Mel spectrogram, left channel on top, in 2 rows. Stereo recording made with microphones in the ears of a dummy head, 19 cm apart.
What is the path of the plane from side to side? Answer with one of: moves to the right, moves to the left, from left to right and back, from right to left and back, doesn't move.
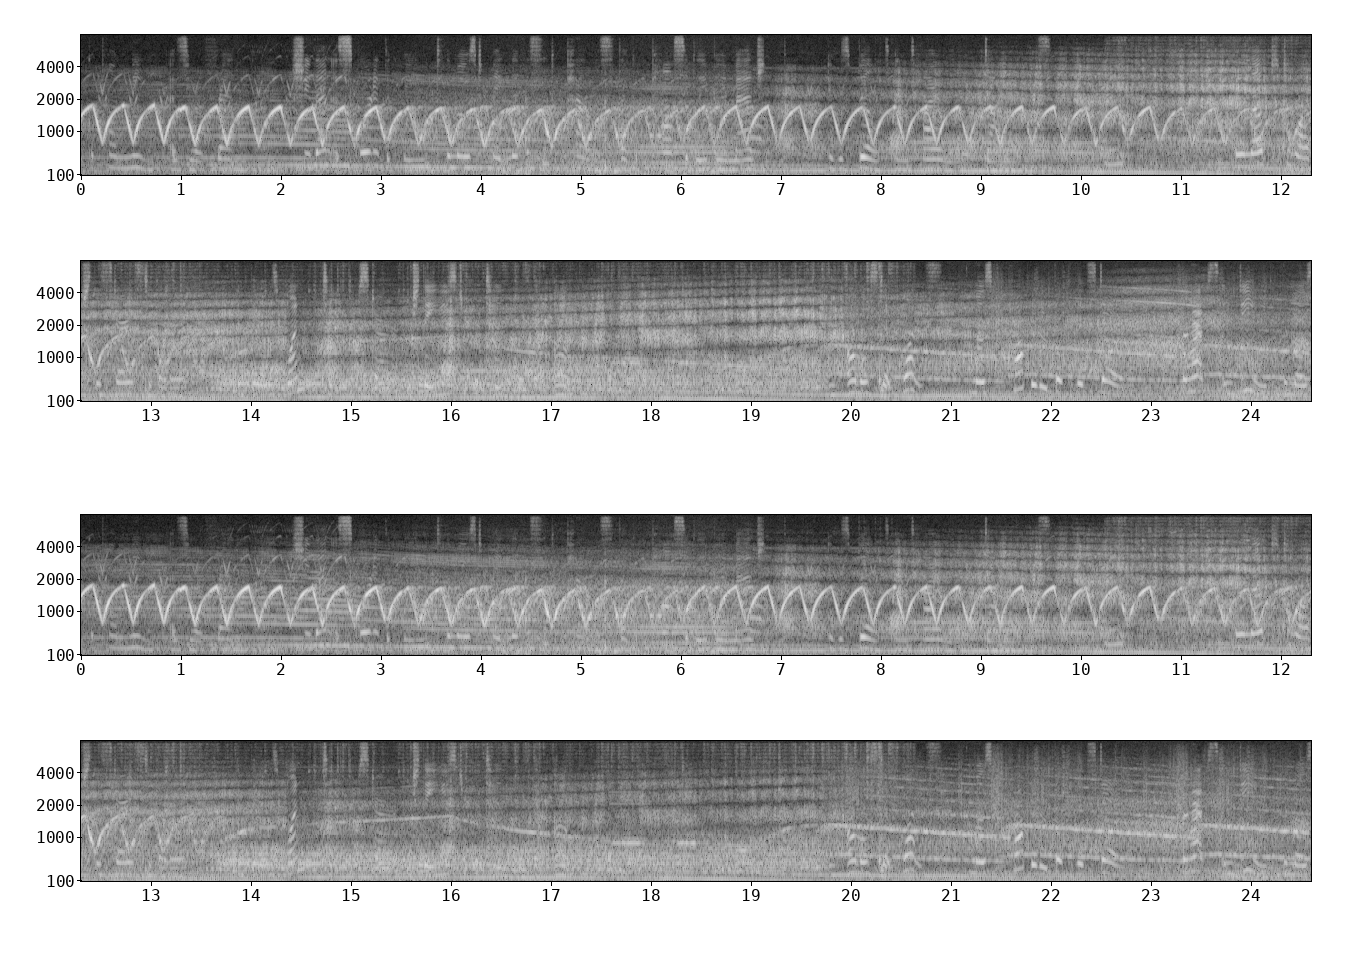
moves to the left.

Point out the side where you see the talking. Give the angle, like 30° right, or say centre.
10° left.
